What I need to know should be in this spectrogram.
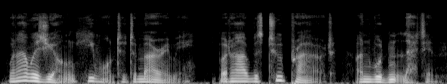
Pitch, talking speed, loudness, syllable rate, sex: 120 Hz, 240 wpm, -18 LUFS, 5.1 syllables/s, male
